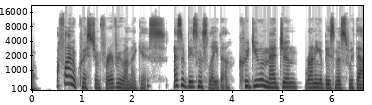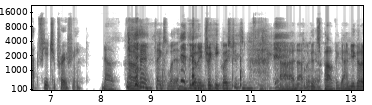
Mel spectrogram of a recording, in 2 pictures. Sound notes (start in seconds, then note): 8.5 chuckles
